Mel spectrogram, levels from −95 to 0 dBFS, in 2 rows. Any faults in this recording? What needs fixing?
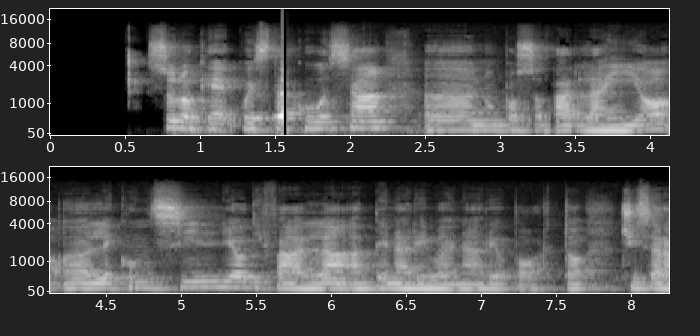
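An unstable filter fault runs from 1.48 to 1.58 s: a tone of around 500 Hz swells over about 62 ms, clips, then drops to roughly 30 ms of silence as the recursive filter overflows and resets. Unlike acoustic feedback, it peaks within milliseconds and ends in abrupt silence. Check filter coefficients for stability and clamp or reset the filter state before it can overflow.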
